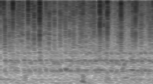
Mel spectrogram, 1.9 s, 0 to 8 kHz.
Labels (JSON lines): {"label": "anthrophony, mechanical", "recorder": "SoundTrap 300"}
